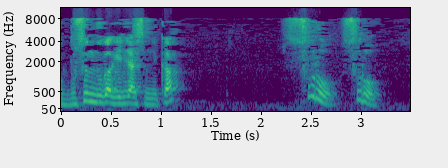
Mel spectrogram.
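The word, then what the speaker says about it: 수루: 무슨 누각인 이제 아십니까 수로 수로 어떤 분은 술로라이프 그 망 본다는 뜻으로 읽을 땐 수라고 읽어야 됩니다 망보는 누각 수로요 아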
